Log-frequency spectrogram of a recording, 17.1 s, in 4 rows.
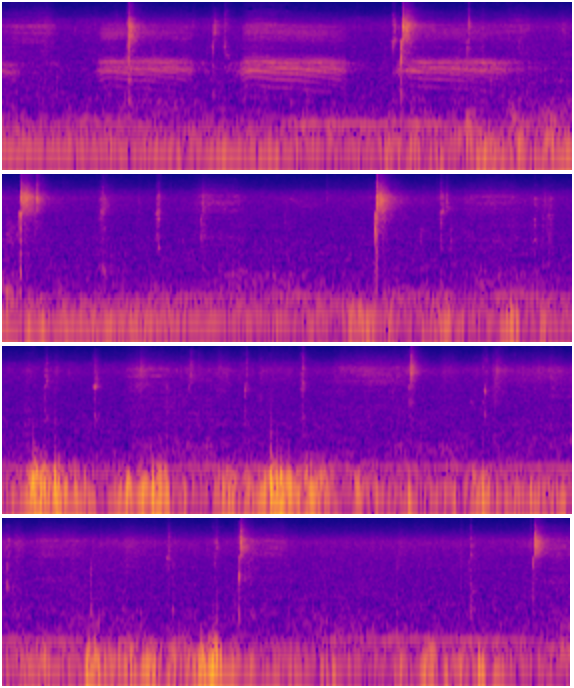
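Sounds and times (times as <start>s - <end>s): harsh bird calls: 0.0s - 4.8s.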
